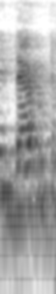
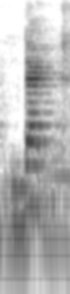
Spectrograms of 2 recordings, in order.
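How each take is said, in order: First: Wrong 'debt', b pronounced; debt with b sounded. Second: 'debt' said as 'det'; debt with silent b. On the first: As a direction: put a b into debt. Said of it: "नहीं". ('डेब्ट', 'ब' बोलकर गलत) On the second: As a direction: drop the b in debt. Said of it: "silent बी". ('डेट', 'ब' silent) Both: Shown as a demonstration.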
